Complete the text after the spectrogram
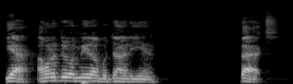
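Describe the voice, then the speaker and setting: A man's voice: mid-range voice, brisk, darkish tone. A man streaming live, talking bluntly and emphatically to his chat, peppering his points with profanity and rhetorical "right?" tags. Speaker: streamer reacting and reading chat. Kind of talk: casual livestream rant.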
